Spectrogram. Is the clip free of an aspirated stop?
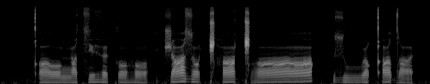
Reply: no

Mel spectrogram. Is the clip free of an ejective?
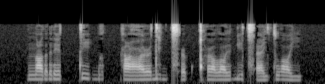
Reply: no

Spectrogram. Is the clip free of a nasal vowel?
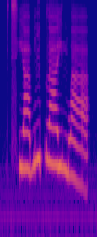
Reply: no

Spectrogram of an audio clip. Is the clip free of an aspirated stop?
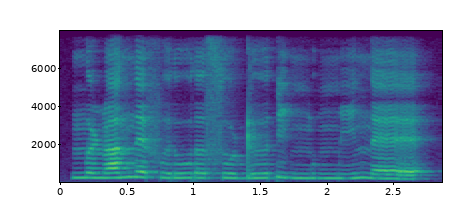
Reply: yes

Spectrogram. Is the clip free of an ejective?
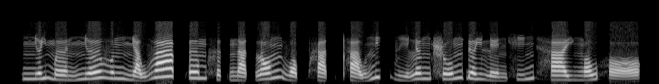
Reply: yes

